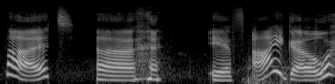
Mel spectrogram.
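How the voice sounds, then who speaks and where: A woman's voice: fairly high pitch, big pitch swings, very slow, sharp tone, heavily acted. A woman playing a haughty, easily irritated great shaman in a video game, huffy and prone to sighing. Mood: pensive. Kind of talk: video game dialogue acting.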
